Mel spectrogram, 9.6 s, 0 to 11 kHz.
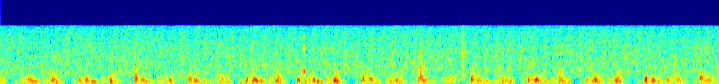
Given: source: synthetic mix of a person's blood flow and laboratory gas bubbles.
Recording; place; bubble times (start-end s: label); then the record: Doppler ultrasound of blood flow; precordium
3.93-4.08 s: bubbles
5.57-5.69 s: bubbles
From the record:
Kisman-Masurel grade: 122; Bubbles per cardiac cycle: 1 to 2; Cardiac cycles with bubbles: 10 to 50%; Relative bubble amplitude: moderate (0.250 to 0.450); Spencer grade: 2 (many but less than half of the cardiac periods contain bubble signals, singularly or in groups); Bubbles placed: anywhere in the cardiac cycle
